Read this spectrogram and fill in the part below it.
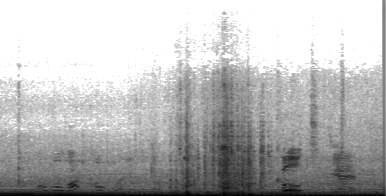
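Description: Soil and stones clatter from an excavator bucket.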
